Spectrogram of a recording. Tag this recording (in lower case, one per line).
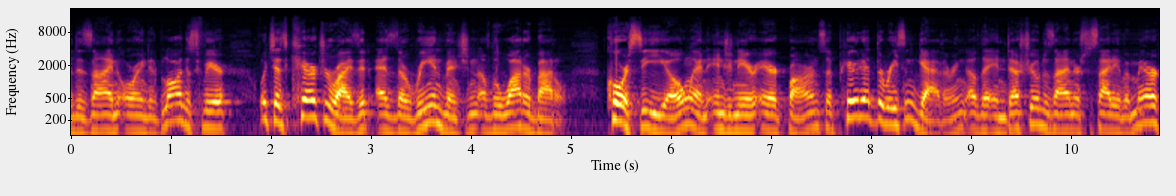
speech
